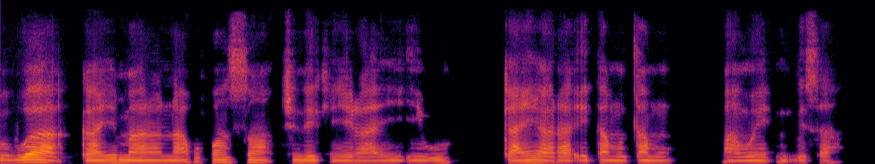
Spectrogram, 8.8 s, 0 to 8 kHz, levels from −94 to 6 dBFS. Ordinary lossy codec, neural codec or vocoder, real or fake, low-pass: none; codec, 16 kHz, 6 kbps, DAC; fake; none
